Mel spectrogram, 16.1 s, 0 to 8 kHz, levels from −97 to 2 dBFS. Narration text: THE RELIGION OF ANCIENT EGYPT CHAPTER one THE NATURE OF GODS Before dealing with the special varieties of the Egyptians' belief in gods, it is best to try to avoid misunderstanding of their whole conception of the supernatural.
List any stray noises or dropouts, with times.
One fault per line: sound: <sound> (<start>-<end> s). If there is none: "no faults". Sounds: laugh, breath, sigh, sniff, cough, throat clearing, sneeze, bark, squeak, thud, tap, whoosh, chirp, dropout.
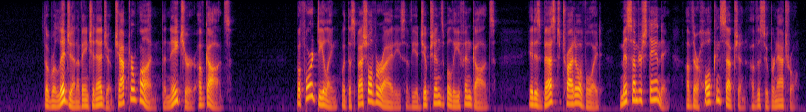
no faults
